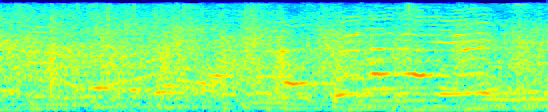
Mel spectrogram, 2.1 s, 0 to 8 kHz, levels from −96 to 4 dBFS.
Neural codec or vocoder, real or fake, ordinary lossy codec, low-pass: none; real; AAC, 32 kbps; 7.2 kHz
